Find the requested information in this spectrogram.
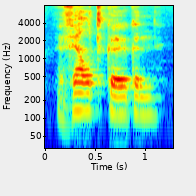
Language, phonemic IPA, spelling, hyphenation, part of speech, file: Dutch, /ˈvɛltˌkøː.kə(n)/, veldkeuken, veld‧keu‧ken, noun, Nl-veldkeuken.ogg
- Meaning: a field kitchen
